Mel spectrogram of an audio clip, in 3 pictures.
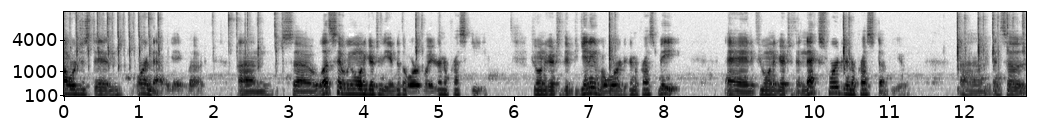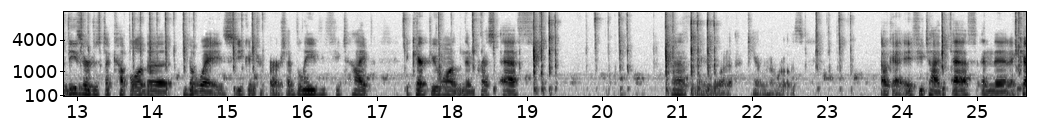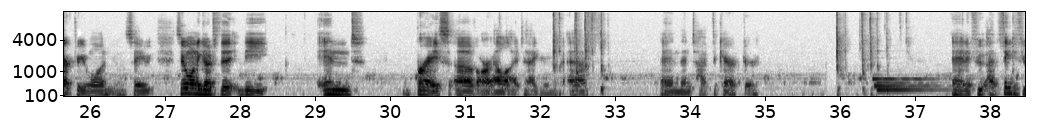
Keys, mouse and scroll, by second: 0.0-3.4 typing, 4.7 typing, 7.3 typing, 10.5 typing, 12.0-15.4 typing, 18.3-20.9 typing, 19.3 Escape, 21.3 Escape, 22.9 typing, 24.6-25.6 typing, 32.2 f, 32.7 shift+., 36.0 f, 36.5 shift+..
